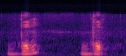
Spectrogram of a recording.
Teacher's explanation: You probably noticed that the nasal vowel is actually repeated. Bon, bon. O-N, O-N.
